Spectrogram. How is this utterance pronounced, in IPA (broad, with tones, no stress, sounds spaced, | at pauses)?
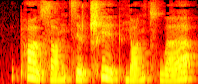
pʰ ɑ˥˩ ʊ̯ s ɑ˧˥ ŋ t͡s e˧ ɪ̯ ʈ͡ʂʰ e˥˩ ɪ̯ pʰ j ɑ˧˥ ŋ t͡sʰ w ä˧˥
